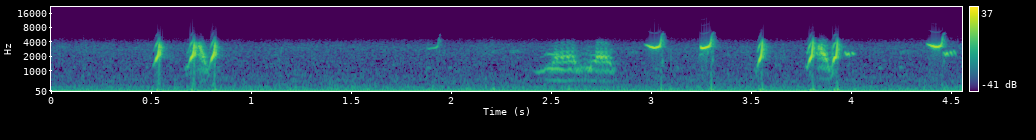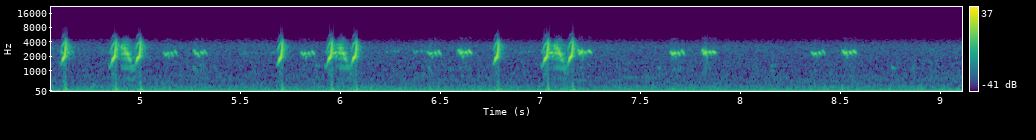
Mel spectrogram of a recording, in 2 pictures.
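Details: Common quail calling, recorded as a lure for hunting: a run of sharp, high, clipped notes in loose threes and pairs, with a lower rasping burst early on and softer chirps trailing off.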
